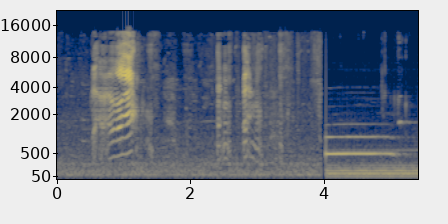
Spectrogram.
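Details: Tiny puppies howling for the first time indoors: a short, high, wavering whine-howl swells and fades, followed by a few brief squeaky yips, and then music starts and plays to the end.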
